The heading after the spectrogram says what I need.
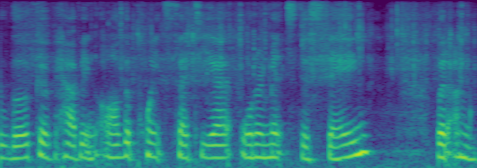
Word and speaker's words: poinsettia: the front with these poinsettia ornaments. And I've also heard people say poinsettia, which is probably the more correct pronunciation. I'm so used to just saying poinsettia.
